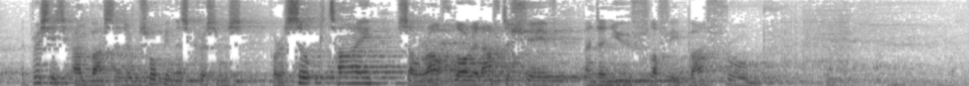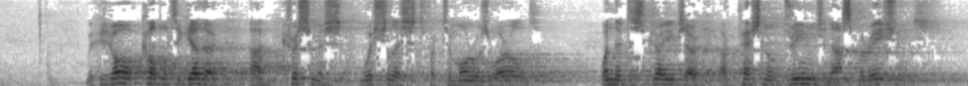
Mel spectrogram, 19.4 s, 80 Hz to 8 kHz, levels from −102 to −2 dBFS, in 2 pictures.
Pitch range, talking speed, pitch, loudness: 135-170 Hz, 125 wpm, 150 Hz, -29 LUFS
